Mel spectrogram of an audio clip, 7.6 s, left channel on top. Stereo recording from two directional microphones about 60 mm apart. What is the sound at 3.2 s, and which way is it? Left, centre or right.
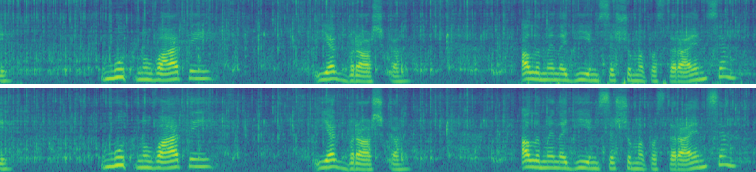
Speech, right.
